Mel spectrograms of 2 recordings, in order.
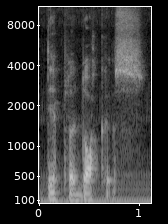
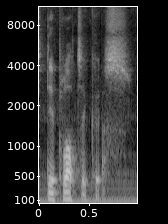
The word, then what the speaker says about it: Diplodocus: The one that got me is, I would say, Diplodocus, but it's Diplodocus. That's because someone told me and I thought, no, bullshit, you're lying. And I looked it up and I listened to the official pronunciation, and it was Diplodocus, and that blew my mind.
